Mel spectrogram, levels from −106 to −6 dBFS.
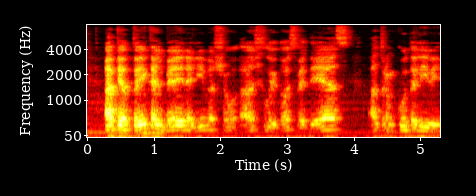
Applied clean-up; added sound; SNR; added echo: none; none; none; reverberation time 0.2 s.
